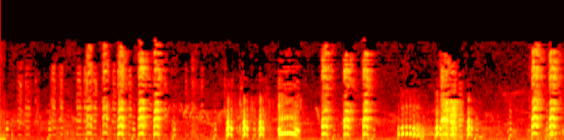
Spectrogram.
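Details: Common moorhen (locally dungkhor pakhi, water hen) calling with a loose series of hoarse, nasal clucks and squawks that grow louder and more spaced toward the end.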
